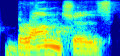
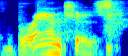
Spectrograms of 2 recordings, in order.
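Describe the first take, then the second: First: The word is said with a British accent. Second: The word is said with an American accent. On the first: The speaker calls it wrong. "it's not branches" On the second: The speaker calls it right. "They wanted a very, very American accent"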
